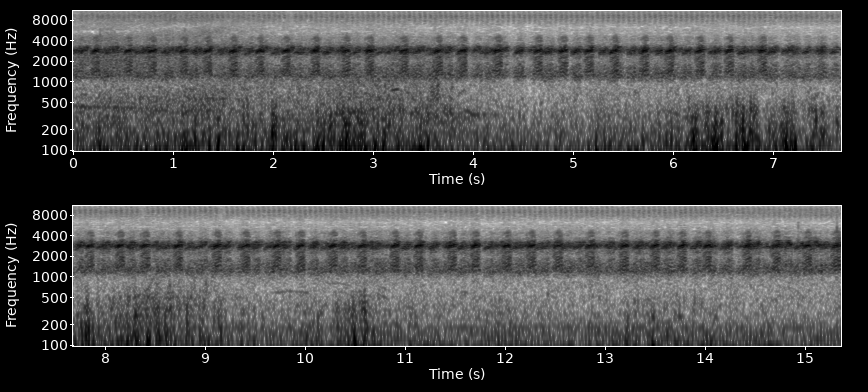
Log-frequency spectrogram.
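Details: Many frogs croaking at a lotus theme park in Siheung, Korea, along a stone wall path: a continuous, rapid pulsed chorus at roughly three to four notes a second, with wind buffeting underneath.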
